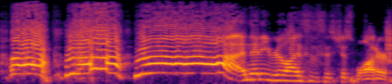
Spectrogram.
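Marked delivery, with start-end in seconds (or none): 0.1-2.4 high loud panicked screaming; panicked screams. Acted. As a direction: scream as the hose hits him. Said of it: "He's like".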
